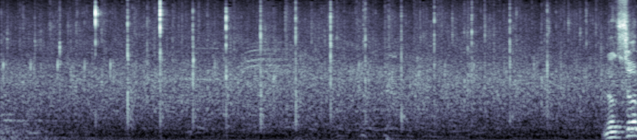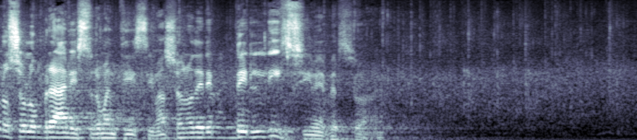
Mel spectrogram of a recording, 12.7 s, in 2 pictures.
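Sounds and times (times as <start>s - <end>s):
audience applause: 0.0s - 12.7s
speech: 6.0s - 10.4s.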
